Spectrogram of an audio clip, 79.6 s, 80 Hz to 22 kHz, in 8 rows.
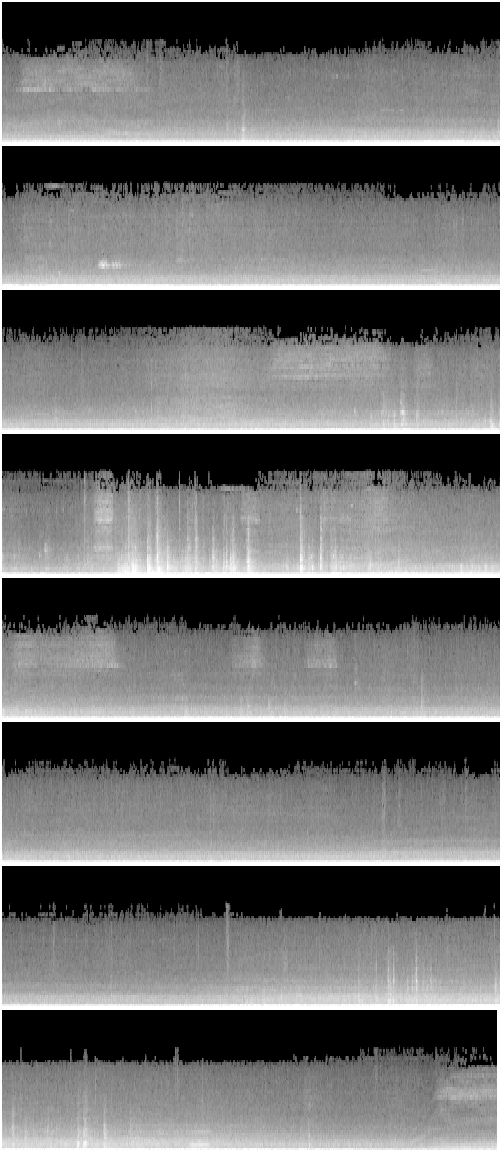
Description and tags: Night street construction 2
Another clip from different angle of construction work outside my house at night. Some drilling and hammering and different construction tools as well as some people talking and cars passing by. Recorded with my iPhone 11 mic.
ambience, banging, building, cars, city, construction, drilling, exterior, field-recording, hammer, hammering, heavy, israel, machine, machinery, mechanical, men, night, noise, noisy, outdoor, outside, power-tools, site, street, tractor, truck, work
